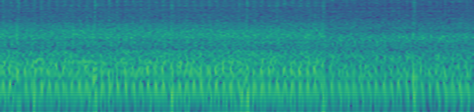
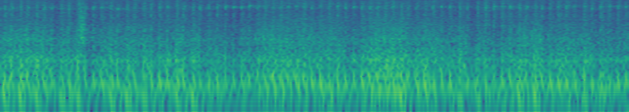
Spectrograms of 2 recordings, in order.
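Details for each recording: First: Previously non-running neglected Victa Sprinter mower, warming up before oil change: runs fairly steadily but spits occasionally while burning off oil in cylinder/muffler; owner unsure of debris in fuel tank, governor spring dodgy. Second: Victa Sprinter mower, previously non-running, with fresh fuel and borrowed Briggs air filter: single-cylinder engine fires fast and steady at a loud, constant rate without stumbling, burning off some oil in the cylinder; running properly.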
